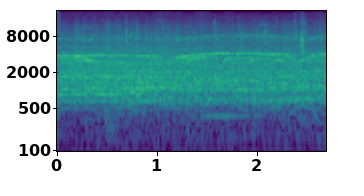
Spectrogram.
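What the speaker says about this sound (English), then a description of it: "here comes the crowd" A basketball crowd at a boys' regional championship game cheers and applauds loudly and steadily, with whoops and shouting rising from the stands.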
